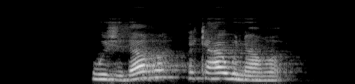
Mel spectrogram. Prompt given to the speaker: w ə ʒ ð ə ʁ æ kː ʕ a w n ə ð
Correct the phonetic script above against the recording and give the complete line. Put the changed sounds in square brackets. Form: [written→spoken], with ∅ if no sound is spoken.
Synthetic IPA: w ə ʒ ð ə ʁ æ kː ʕ a w n ə [ð→ʁ]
